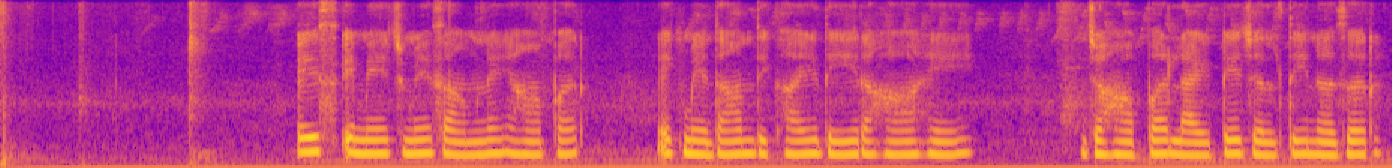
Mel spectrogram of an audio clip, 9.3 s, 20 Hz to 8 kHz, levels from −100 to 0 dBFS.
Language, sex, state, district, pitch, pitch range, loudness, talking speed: Hindi, female, Rajasthan, Jaipur, 195 Hz, 190-200 Hz, -17 LUFS, 115 wpm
